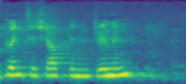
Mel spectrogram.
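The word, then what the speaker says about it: Drymen: And I had that kind of thing all the time, So you go into a shop in Drimmen, spelt dry men, but pronounced Drimmen.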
